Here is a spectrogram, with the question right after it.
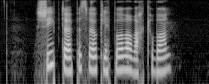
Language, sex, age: Norwegian, female, 26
